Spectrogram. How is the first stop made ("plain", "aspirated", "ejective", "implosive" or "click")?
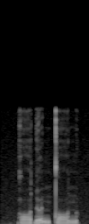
plain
